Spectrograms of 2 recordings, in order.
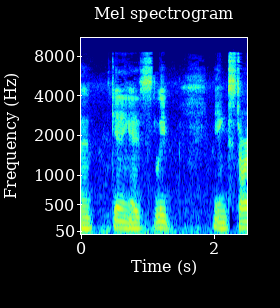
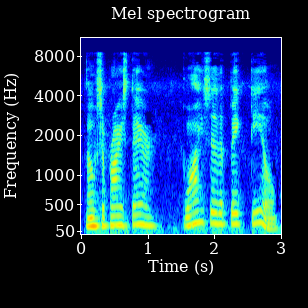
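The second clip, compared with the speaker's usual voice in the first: inner thought; 7 semitones higher than usual. A narrator's reading. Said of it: "she thought".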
